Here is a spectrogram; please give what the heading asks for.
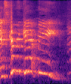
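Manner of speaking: high hammed-up cry of fright; mock fear. Pretending to flee a shopping cart, mock fright. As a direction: squeal like the cart is a monster.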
